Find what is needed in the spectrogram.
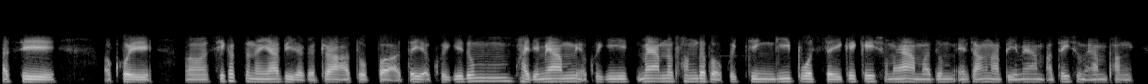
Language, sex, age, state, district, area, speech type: Manipuri, male, 18-30, Manipur, Kakching, rural, conversation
